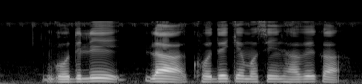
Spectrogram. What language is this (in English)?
Chhattisgarhi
